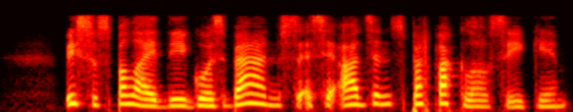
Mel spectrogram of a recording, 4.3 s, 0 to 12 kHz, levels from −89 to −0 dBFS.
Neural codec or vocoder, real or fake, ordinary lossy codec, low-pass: codec, 16 kHz, 0.5 kbps, X-Codec, WavLM features, trained on Multilingual LibriSpeech; fake; AAC, 48 kbps; 7.2 kHz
